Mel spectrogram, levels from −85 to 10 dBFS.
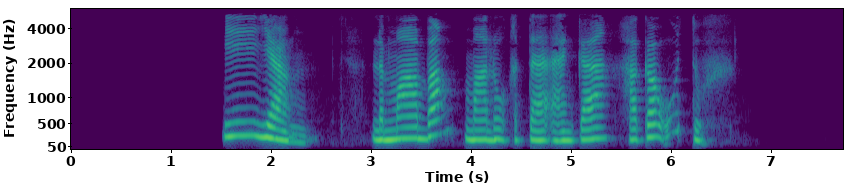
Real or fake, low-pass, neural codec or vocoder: real; 5.4 kHz; none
